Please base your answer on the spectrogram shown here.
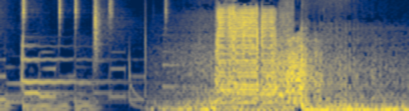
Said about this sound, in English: He tried. The atomic blast could be seen for miles.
